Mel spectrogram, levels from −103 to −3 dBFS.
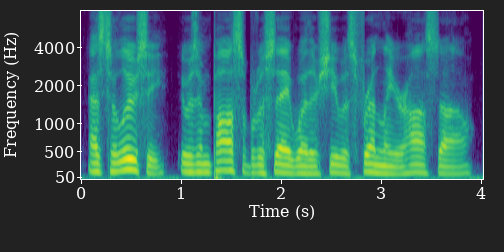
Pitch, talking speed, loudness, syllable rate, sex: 135 Hz, 210 wpm, -18 LUFS, 5.9 syllables/s, male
